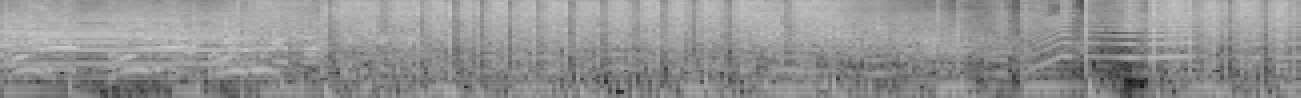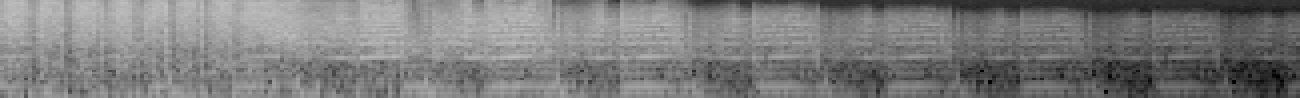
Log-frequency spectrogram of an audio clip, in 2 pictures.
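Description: Gunshot sound effects fired off by a DJ during a live music stream, repeated sharp bursts layered over loud, dense music that eases slightly toward the end.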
